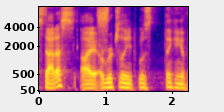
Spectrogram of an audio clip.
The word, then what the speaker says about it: Stateus: I I've kind of given up, but status is the correct pronunciation, actually.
